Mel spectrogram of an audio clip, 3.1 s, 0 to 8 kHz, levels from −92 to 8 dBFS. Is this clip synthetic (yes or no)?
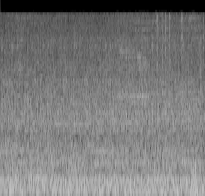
no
